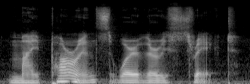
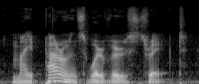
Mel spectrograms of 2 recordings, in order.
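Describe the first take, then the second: First: It is said at a slower pace. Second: It is said at a faster pace.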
